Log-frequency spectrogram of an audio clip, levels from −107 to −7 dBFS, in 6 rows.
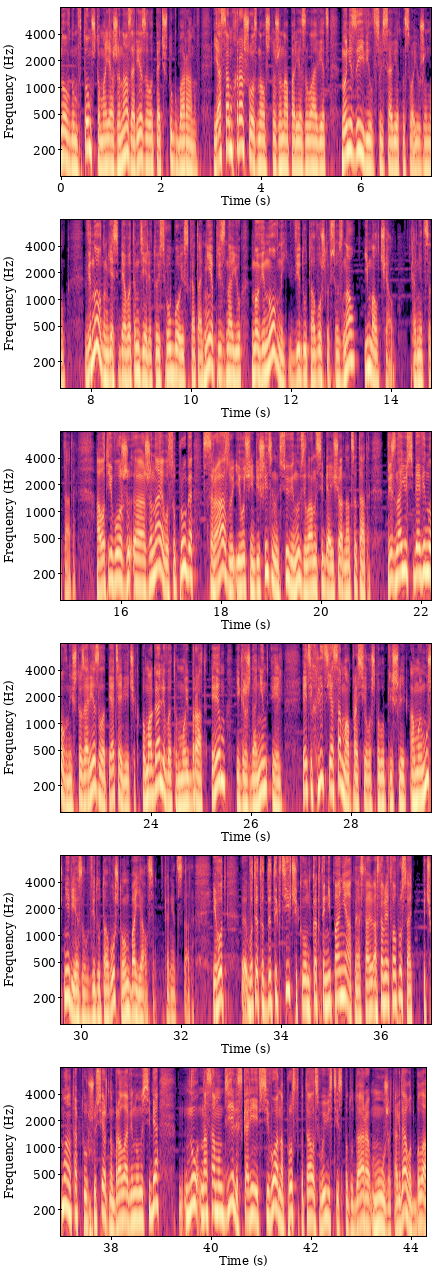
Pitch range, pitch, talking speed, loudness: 120-170 Hz, 135 Hz, 190 wpm, -16 LUFS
